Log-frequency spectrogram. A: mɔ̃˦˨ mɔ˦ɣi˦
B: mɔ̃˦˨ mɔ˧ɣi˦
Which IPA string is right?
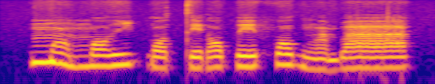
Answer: B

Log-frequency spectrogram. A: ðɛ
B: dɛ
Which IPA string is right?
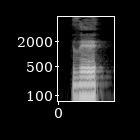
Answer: A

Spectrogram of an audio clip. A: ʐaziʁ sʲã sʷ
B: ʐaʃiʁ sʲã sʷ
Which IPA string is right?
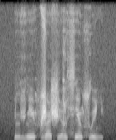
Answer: B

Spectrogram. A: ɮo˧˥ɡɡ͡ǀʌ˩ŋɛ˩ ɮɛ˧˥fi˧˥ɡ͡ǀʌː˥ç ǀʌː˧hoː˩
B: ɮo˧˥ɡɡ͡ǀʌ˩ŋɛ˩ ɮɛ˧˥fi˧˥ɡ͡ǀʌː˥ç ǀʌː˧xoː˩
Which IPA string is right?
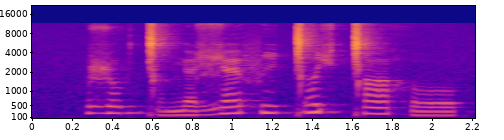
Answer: A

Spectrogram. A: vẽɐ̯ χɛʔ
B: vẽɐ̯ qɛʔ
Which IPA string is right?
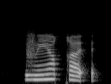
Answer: B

